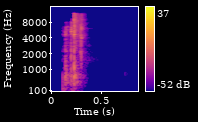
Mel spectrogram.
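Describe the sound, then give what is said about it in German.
A single short, sharp sneeze bursts out, loud and breathy for a fraction of a second before silence returns. “Gesundheit.”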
